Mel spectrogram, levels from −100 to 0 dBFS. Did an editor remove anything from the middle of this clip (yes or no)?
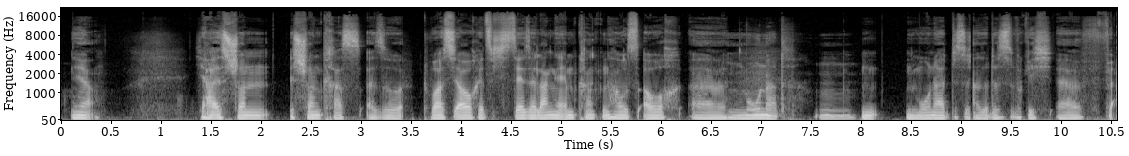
yes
